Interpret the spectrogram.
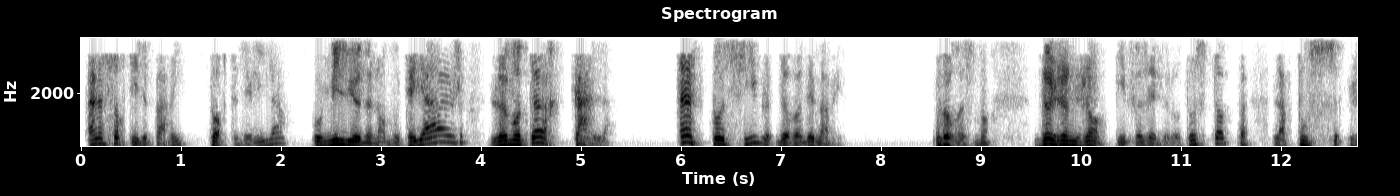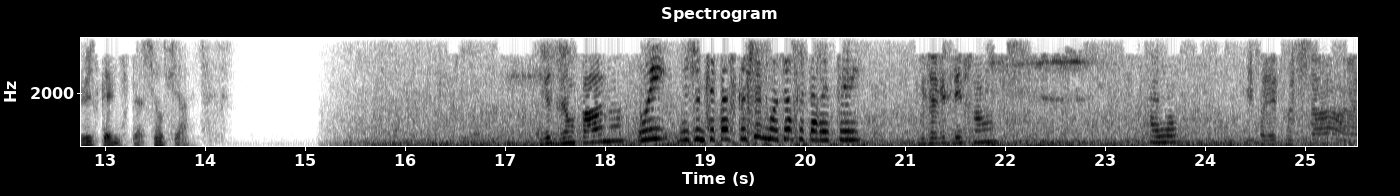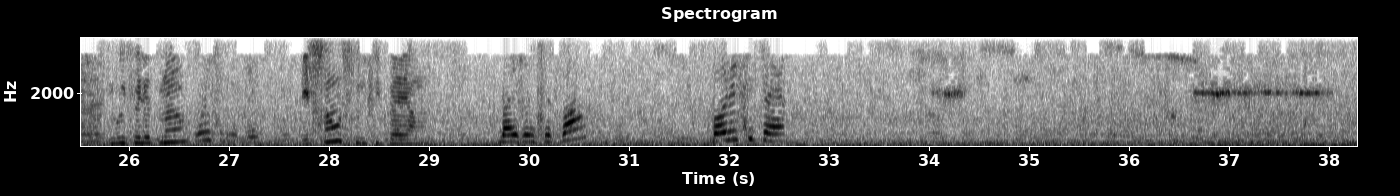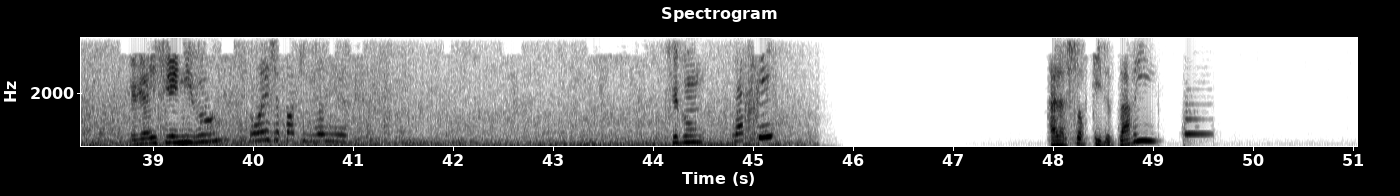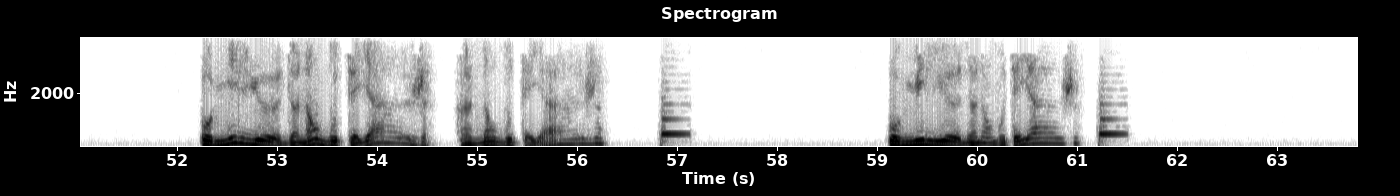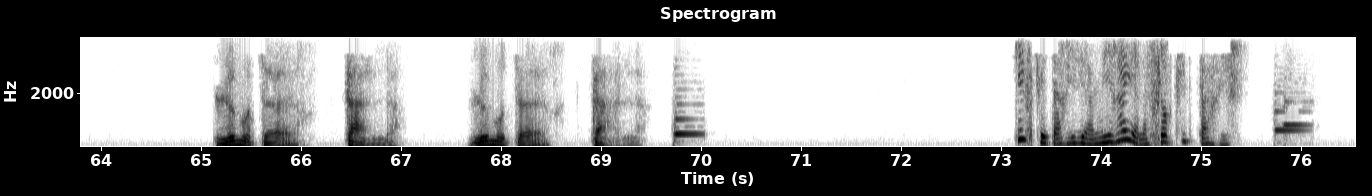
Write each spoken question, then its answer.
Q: Qu'est-ce qui est arrivé à Mireille à la sortie de Paris ?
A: Le moteur a calé.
